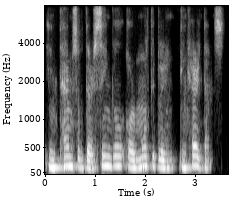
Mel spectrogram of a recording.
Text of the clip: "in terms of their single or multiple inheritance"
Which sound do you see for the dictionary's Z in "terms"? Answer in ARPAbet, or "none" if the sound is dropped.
S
